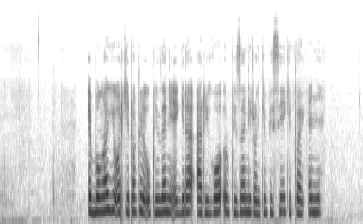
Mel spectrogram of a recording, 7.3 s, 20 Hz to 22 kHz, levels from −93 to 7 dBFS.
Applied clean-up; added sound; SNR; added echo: none; none; none; none.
